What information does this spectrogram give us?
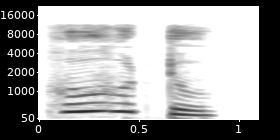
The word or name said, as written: ಹೂಹುಟ್ಟು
